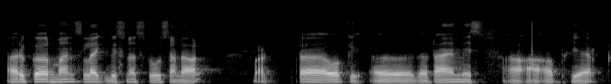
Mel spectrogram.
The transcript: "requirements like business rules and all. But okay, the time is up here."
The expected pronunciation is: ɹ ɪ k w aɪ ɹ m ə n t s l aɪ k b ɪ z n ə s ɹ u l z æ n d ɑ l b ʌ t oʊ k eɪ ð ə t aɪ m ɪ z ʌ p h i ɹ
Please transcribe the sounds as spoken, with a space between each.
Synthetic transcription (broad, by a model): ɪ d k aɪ ɹ m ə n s l aɪ k b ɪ s n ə s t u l s æ n d ɑ l b ʌ t oʊ k eɪ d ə t aɪ m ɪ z ʌ p h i ɹ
